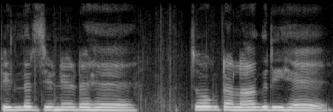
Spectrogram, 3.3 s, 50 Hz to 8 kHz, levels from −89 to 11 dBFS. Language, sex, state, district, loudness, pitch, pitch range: Rajasthani, female, Rajasthan, Nagaur, -13 LUFS, 210 Hz, 200-220 Hz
